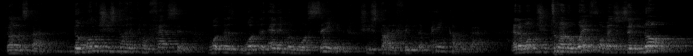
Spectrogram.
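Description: A man's voice: a little high, a little mellow. A man preaching a sermon as pastor, emphatic and often checking that the congregation understands. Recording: very echoey room, voice from far off.

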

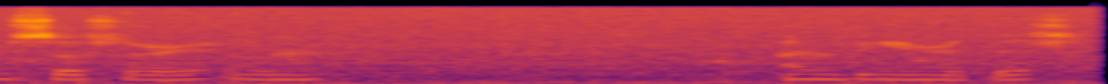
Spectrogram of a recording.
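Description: A young woman hosting a Minecraft video tours a world she built, talking in a rambling commentary that keeps interrupting itself. Her voice is medium-pitched and monotone at a normal speed. The home recording has audible hiss.

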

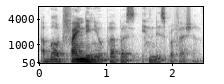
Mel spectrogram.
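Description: Guy hosting a chat show, really low voice, loose and jokey, lots of ums. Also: steady tone, brisk. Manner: probing, playful, many fillers. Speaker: talk show host. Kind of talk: conversational interview.

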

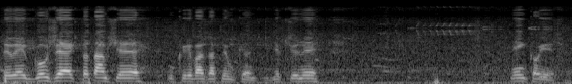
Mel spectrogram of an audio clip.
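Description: A man's voice: mid-range voice, unhurried. A man leading a karate class, calling out counts and commands and correcting students in a stern coaching manner. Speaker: karate instructor. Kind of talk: barking drill commands and counts. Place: outdoor training camp with a group. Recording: noisy outdoor camera audio with group.

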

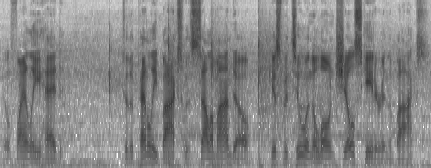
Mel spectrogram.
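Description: An American man with a lowish, animated voice calls ice hockey play-by-play at normal speed, conversational and clipped. Music plays in the background, along with clear noise from the live arena broadcast.

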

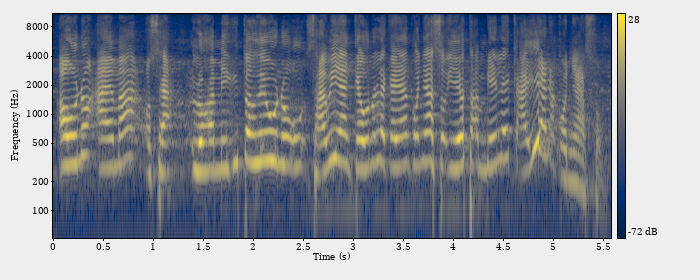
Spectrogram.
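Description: A man with a Venezuelan accent doing a comic monologue as show host, animated and laughing, slipping into mock voices. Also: very high-pitched, quick pace, a faint crowd. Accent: Venezuelan Spanish.

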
